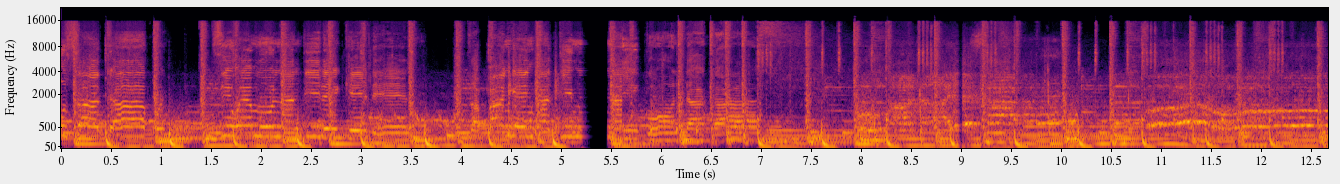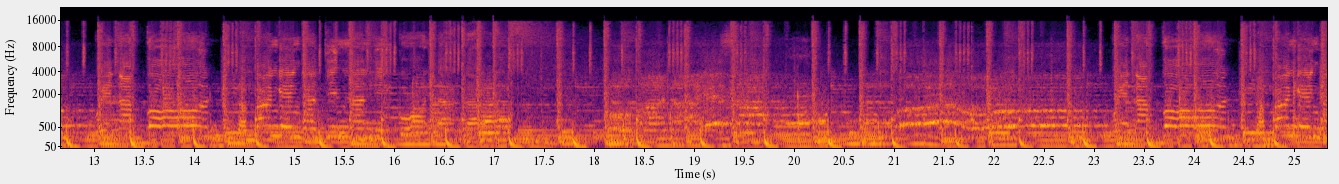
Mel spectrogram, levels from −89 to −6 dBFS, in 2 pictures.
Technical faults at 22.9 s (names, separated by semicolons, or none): none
